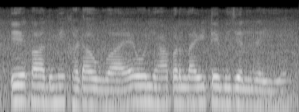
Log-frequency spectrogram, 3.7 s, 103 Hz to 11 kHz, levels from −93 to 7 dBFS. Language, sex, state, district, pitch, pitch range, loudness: Hindi, male, Uttar Pradesh, Shamli, 145 Hz, 135-150 Hz, -15 LUFS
